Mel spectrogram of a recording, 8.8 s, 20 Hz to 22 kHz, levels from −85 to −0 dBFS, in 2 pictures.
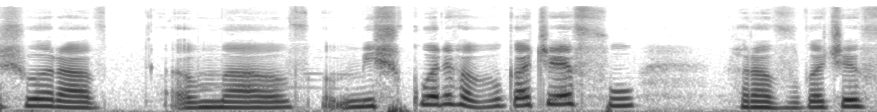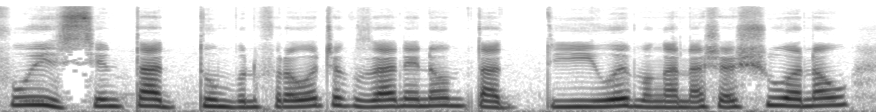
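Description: Nothing stood out on listening to the speech.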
